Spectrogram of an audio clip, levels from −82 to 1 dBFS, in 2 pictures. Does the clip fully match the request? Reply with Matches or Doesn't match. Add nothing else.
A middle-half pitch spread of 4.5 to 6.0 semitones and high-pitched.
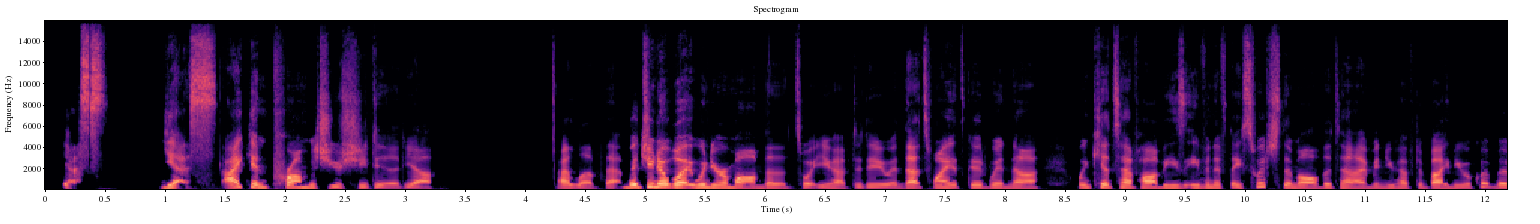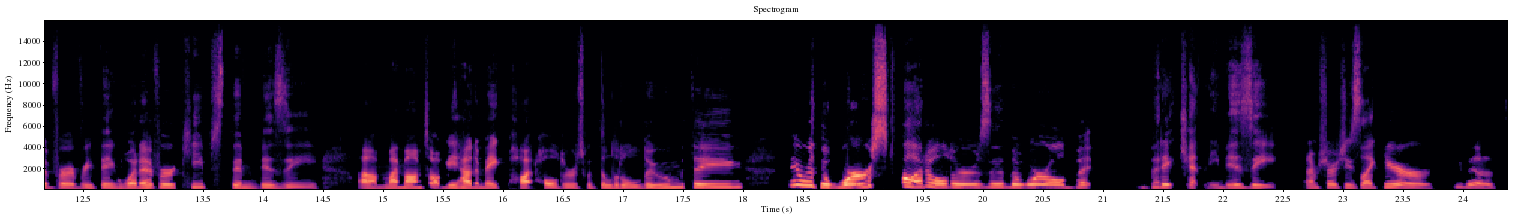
Matches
